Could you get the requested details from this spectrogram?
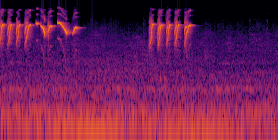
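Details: Sunbird delivers two quick bursts of high, sharp, rapidly repeated chirps, the first ending in looping whistled notes, over a steady low rumble.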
